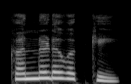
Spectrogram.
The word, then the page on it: ಕನ್ನಡವಕ್ಕಿ: kannaḍavakki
